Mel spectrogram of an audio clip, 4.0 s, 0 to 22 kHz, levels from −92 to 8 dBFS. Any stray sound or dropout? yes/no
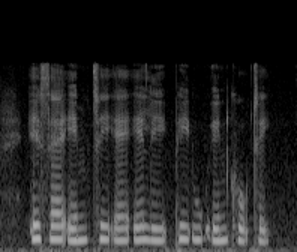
no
